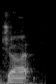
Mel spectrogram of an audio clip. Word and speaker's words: JWT: more work and in cloud services they've added jot or JWT integration to see if as well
